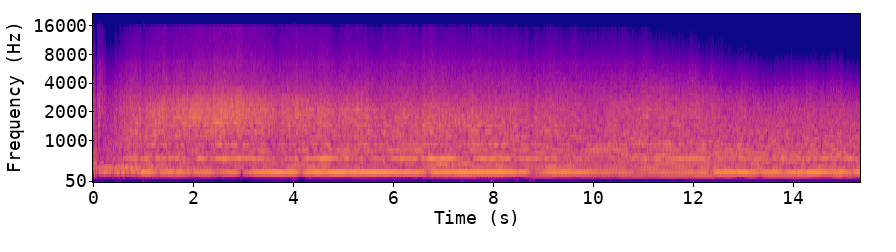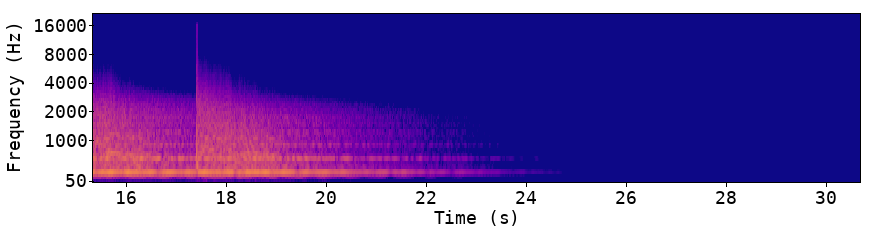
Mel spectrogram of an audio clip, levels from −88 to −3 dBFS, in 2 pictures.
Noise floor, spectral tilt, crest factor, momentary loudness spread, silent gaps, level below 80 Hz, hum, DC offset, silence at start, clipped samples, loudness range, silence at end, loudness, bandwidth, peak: -89 dBFS; -3.5 dB/octave; 18 dB; 9 LU; none; -86 dBFS; none; under 0.1%; 0 s; under 0.1%; 10 LU; 9.05 s; -28 LUFS; 16 kHz; -12 dBFS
